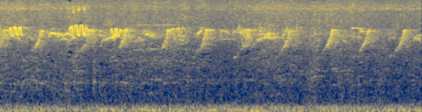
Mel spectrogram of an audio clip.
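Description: A small bird calls with a short, high chirp repeated evenly about three times a second, over a steady low rumble.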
